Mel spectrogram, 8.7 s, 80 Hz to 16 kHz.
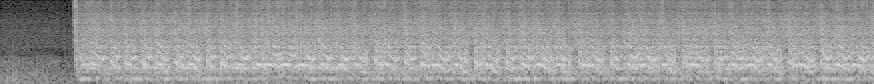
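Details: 12-valve Cummins diesel after nine years sitting, fuel shutoff valve pushed up by hand, charged batteries plus jump box: brief crank, catches at once, steady even idle; runs good, injection pump seems a little sticky.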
